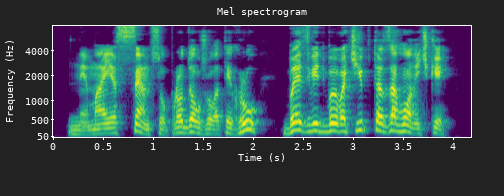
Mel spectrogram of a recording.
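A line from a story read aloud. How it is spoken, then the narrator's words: Angry. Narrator (Ukrainian): сказала сердито Анджеліна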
